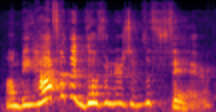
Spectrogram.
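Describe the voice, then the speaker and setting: A woman's voice: big pitch swings, fairly quick. A woman reading aloud and voicing a long-winded male fair announcer in a grand, declaiming way, in a roomy space. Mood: ceremonious. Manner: grand, declaiming, high and loud. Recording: roomy echo.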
